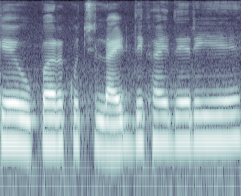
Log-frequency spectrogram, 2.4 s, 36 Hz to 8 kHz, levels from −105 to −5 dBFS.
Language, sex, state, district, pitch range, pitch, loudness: Hindi, male, Bihar, Lakhisarai, 150-160 Hz, 155 Hz, -15 LUFS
